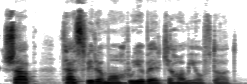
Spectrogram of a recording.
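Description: A wistful, devoted man recalls distant memories in a soft, dreamy voice, read out by a woman narrating a storybook. His telling is hushed and lingering, kept at an ordinary mid pitch for the woman reading him. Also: flat delivery, vocal fry, close to an everyday voice. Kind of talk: audiobook character reading.

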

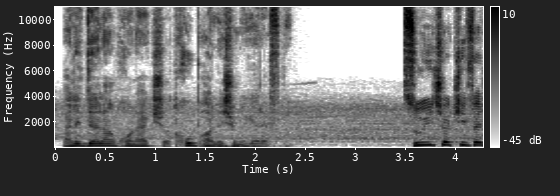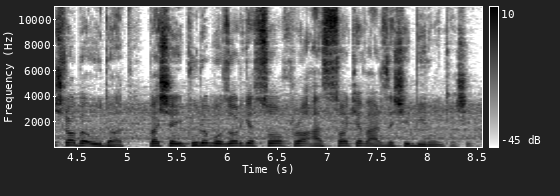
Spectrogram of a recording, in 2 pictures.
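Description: A man reading a horror story as narrator, in a measured, even storytelling manner. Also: a little high, noisy background.

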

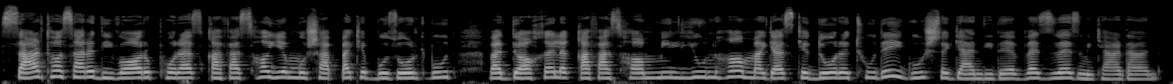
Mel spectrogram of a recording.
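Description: A woman reading an audiobook in measured, expressive scripted narration. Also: mid-range voice.

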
